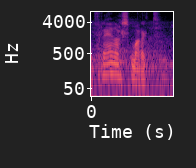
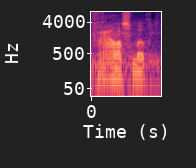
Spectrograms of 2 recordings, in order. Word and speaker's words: vrijdagmarkt: ja, als je woont op de vrijdagsmarkt, kijk, dat is de Gentenaar die spreekt, en want officieel is het vrijdagmarkt, maar een Gentenaar kan dat niet uitspreken zonder die tussen S. Eh, de vrijdagsmarkt.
